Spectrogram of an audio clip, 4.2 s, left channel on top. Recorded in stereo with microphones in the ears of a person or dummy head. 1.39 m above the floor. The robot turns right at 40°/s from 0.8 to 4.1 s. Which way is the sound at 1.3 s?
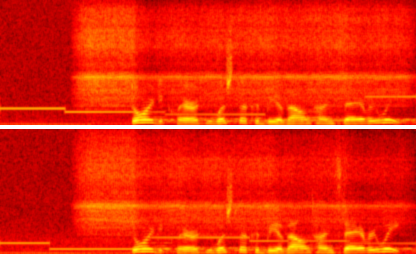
135° left.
